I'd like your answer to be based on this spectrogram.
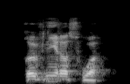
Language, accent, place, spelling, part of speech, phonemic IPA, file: French, France, Lyon, revenir à soi, verb, /ʁə.v(ə).ni.ʁ‿a swa/, LL-Q150 (fra)-revenir à soi.wav
- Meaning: to come round, to come to, to regain consciousness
